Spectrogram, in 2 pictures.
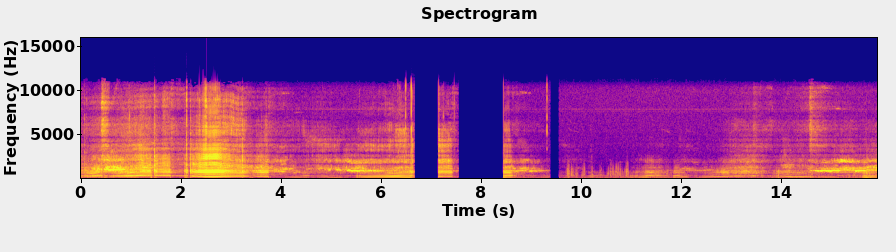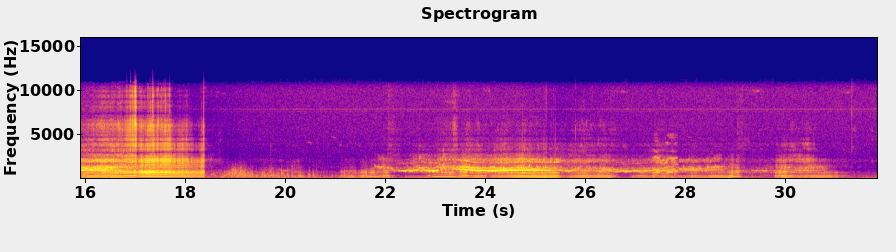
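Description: A car engine revving up and down over and over as the car is thrown through a cone course, with tyres squealing and skidding. The sound cuts out completely a few times, briefly, about a quarter of the way through.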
